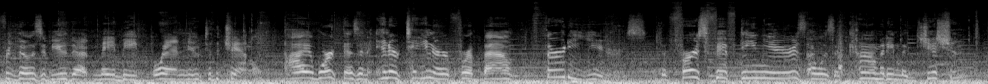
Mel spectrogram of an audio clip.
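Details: Adult man with persistently high-pitched voice, no treatment chosen; mutational falsetto (puberphonia).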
